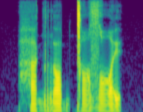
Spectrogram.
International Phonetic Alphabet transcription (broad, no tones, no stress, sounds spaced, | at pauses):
h a ɡ r ɒ b ǀ a zˤ ɪ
